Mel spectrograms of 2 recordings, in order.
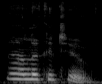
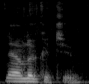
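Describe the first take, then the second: First: High, soft fond voice; high, fond coo to the chickens. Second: Said in the usual way. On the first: Real, not acted. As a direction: coo at the grown hens. Talking to grown hens.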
